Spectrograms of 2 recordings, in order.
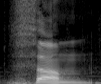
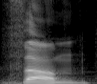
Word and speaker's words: thumb: at someone else's your thumb is spelled t h u m b i don't pronounce that B that b does not come out thumb thumb another comb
